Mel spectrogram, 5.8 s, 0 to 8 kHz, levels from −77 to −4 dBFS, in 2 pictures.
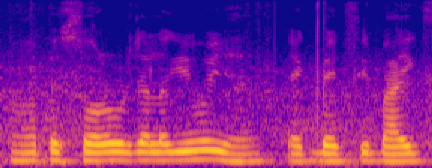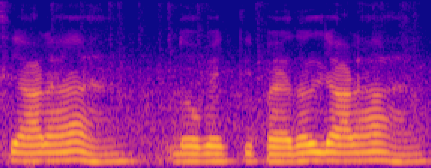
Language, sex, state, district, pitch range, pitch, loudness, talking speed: Hindi, male, Bihar, Sitamarhi, 135-150 Hz, 140 Hz, -19 LUFS, 210 wpm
